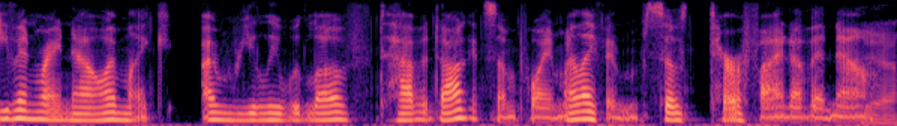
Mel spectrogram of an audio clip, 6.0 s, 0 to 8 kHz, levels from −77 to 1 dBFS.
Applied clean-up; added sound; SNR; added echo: none; none; none; none.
